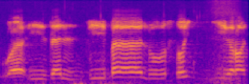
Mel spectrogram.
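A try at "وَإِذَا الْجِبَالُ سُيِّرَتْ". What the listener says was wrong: Ha, bolehlah sikit tu. Ya, tapi jangan jangan dikembang ya pangkal lidah. Ha, jangan dikembang lidah tu, kalau kalau kembang dia jadi huruf sad ya.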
